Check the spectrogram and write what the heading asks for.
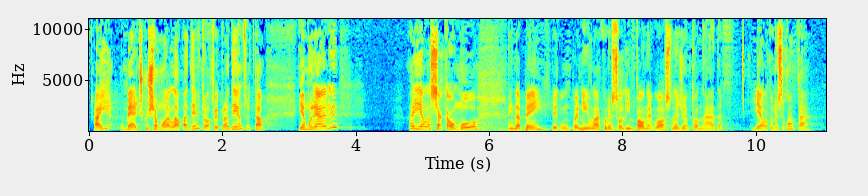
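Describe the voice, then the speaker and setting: A male pastor preaches in a large church, his fairly high voice ringing out in a long hall reverb. He tells stories in an animated way and punctuates them with sound words. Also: fast talker. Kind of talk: sermon.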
